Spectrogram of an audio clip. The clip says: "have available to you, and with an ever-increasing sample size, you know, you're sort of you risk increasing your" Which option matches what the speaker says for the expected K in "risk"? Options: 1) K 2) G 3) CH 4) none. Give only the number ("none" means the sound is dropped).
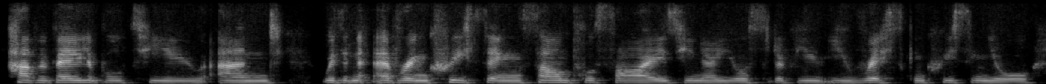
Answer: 1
